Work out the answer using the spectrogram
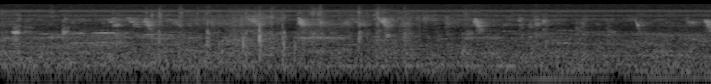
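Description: Faint birds chirping in the background: scattered short, high chirps, one every second or so.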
